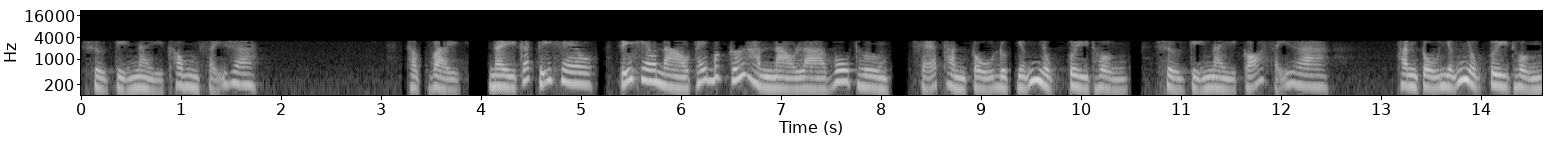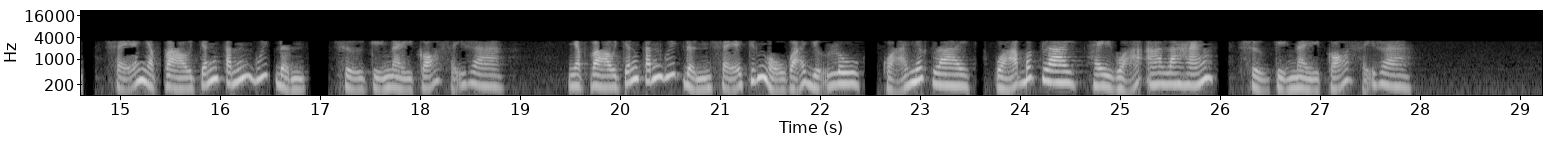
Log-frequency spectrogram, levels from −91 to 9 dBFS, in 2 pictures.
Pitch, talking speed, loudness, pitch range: 180 Hz, 175 wpm, -21 LUFS, 165-215 Hz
